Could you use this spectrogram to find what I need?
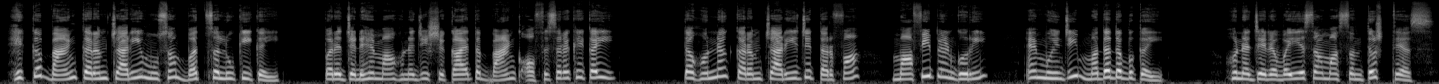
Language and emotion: Sindhi, happy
